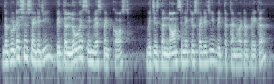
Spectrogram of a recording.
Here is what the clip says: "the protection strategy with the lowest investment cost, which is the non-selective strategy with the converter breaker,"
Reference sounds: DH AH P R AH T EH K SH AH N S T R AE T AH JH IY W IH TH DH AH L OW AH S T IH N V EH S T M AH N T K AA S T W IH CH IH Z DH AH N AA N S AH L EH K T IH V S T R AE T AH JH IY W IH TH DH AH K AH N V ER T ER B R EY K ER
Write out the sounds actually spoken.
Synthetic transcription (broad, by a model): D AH P R AH T EH K SH AH N S T R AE T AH JH IY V IH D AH L OW AH S T IH N V EH S T M AH N T K AA S T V IH CH IH Z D AH N AA N S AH L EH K T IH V S T R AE T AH JH IY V IH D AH K AH N V ER T ER B R EY K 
